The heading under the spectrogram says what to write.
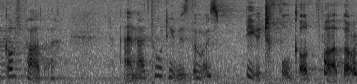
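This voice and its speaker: A woman talks over noticeable background noise. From London and Dublin. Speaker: eulogist, daughter of the deceased. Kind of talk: memorial speech. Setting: memorial service with audience. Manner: hesitant, with frequent ums.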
